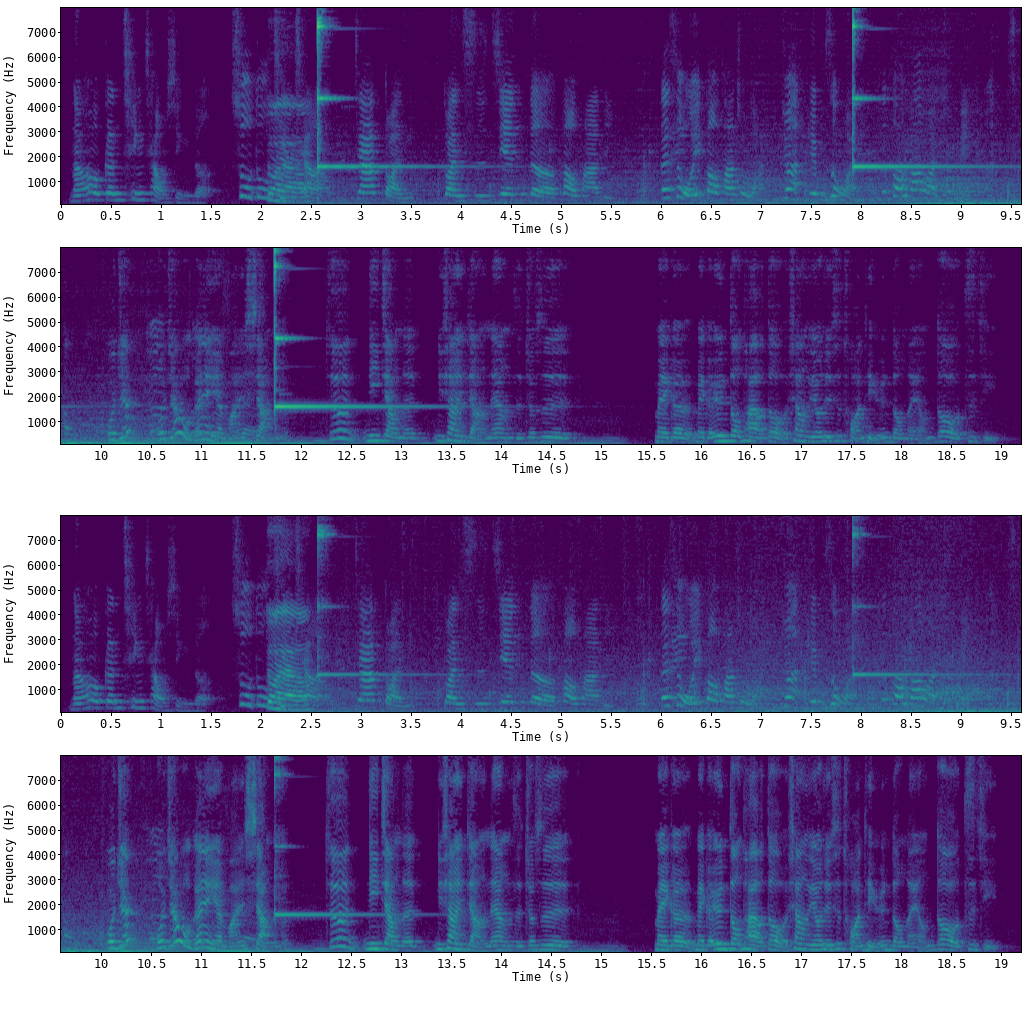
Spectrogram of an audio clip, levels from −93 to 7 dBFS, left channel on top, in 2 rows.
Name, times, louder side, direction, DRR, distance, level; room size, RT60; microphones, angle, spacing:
voice 1, 0.1-3.5 3.8-5.5 6.0-9.8 10.5-10.6 10.9-11.6, left 1 dB, 10° left, 0.4 m, -48 dB
voice 2, 2.1-2.5 10.0-11.9 12.2-14.7 15.5-19.0, right 5 dB, 45° right, 0.5 m, -44 dB
sound 1, 2.1-10.6, right 2 dB, 80° right, 0.9 m, -53 dB
sound 2, 2.6-3.9 7.9-9.4 11.7-13.4, left 15 dB, 90° left, 0.4 m, -35 dB
sound 3, 8.1-15.2, left 1 dB, 15° right, 1.2 m, -49 dB
7.4 x 7.2 x 2.6 m
head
